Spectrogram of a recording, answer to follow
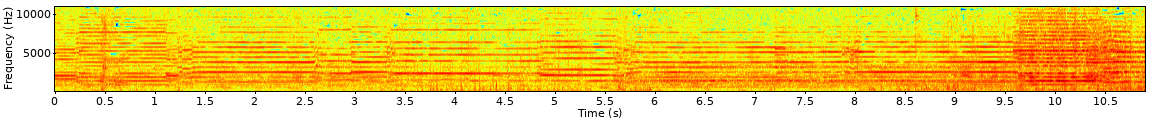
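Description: Massed Highland bagpipes playing a tune over their steady drones, the melody stepping from note to note. The sound grows louder near the end.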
